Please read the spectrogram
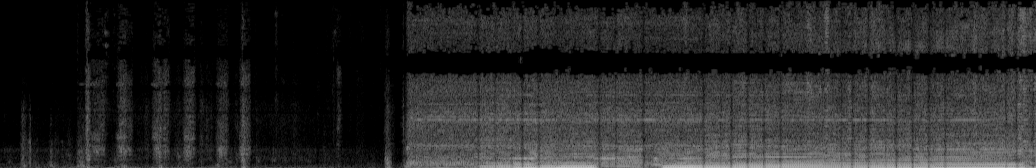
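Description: Faint clicks and knocks as a cabinet's glass-panelled wooden door is handled and swung open. Then, about four seconds in, a Makita plunge router takes over, loud and steady, cutting an oak door frame, with a brief dip in its tone about two seconds later.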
